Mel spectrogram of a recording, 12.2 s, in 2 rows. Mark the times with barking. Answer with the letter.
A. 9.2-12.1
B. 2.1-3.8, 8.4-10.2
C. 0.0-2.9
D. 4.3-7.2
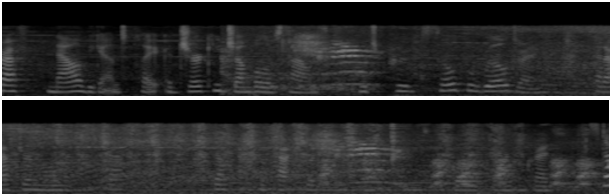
A.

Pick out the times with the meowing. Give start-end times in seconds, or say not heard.
2.1-3.8, 8.4-10.2.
